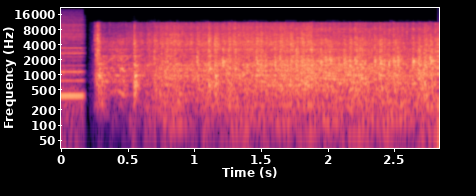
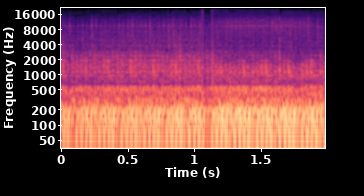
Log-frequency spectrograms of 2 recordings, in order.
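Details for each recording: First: 1979/80 Mercedes-Benz 300 SD scrapyard diesel, first start after long sitting: catches and clatters unevenly with stumbles, "farting and kicking"; rough running as fuel primes. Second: 1979 or 1980 Mercedes-Benz 300 SD diesel, scrapyard car, after fuel filter and oil change: even idle with a low chug and some clatter, no missing, though very vibratory (owner wonders about bad engine mounts); normal idle.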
